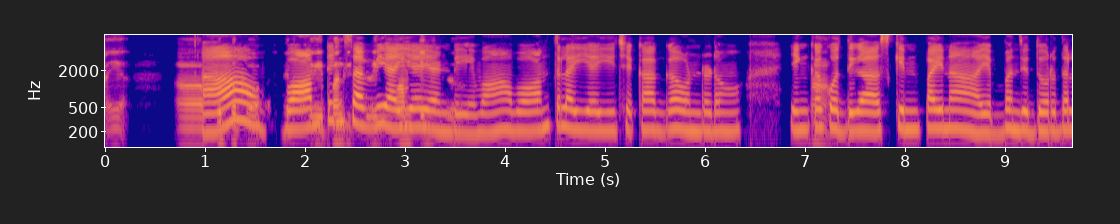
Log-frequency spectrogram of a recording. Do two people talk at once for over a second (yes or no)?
yes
